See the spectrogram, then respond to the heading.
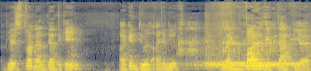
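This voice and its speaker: A man's voice: medium pitch, steady tone, a little fast, shouting, heavy background noise. A man playing a game on video, commenting and reading the story text aloud, tripping over words now and then. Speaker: gaming video host. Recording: roomy echo, faint game music.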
